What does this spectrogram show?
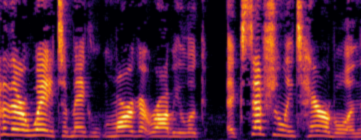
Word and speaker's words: Margot: Margot Robbie I know I always say it wrong I apologize I'm American when you put a T at the end it's hard not to want to say it but to make someone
